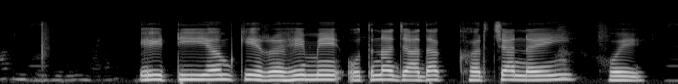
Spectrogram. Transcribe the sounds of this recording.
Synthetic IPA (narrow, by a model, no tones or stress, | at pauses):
eːʈiɛmkeɾəɦemẽʔʊt̪nad͡ʒjaːd̪akʰəɾt͡ʃanəĩ | hoeː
